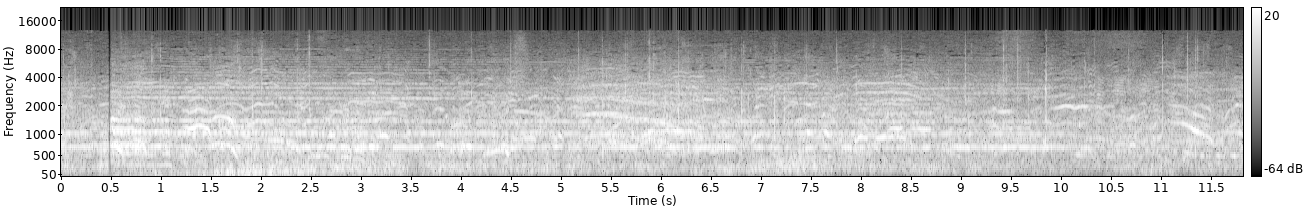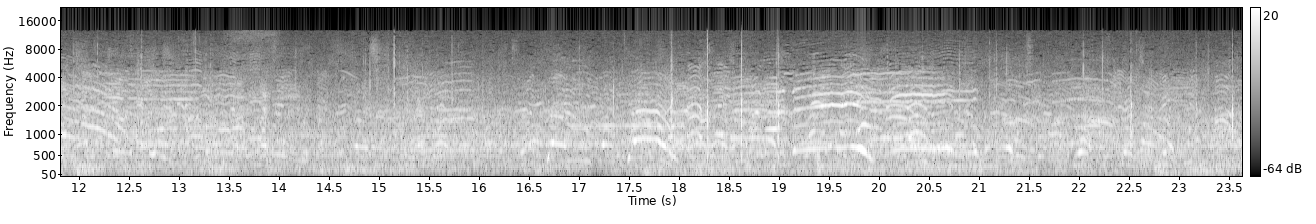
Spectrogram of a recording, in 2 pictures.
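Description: Many players' voices calling and shouting over one another across an open grass field, none of it clear as words. A steady held tone runs under the voices for about the first ten seconds, then stops.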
